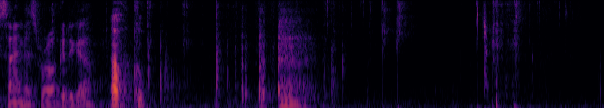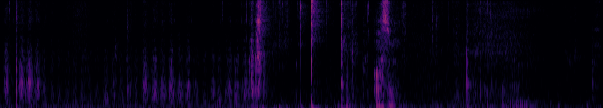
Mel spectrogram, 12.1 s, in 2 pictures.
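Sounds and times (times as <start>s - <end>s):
pen scratching on paper: 6.1s - 8.7s.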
